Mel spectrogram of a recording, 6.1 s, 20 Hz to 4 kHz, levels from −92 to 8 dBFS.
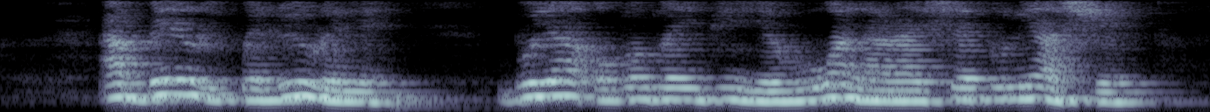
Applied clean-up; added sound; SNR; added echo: none; none; none; reverberation time 0.5 s.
